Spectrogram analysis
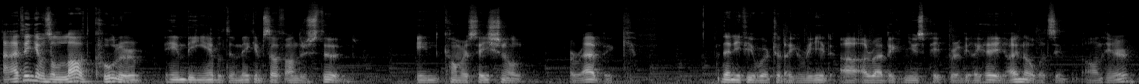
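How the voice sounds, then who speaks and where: A man's voice: fairly low pitch, a little fast, faint music behind. A young man, a university student, chatting casually as host, rambling and restarting as he thinks aloud. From Sweden. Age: young adult. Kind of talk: casual chat.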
